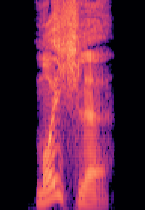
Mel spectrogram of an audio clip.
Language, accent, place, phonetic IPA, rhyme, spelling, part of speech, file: German, Germany, Berlin, [ˈmɔɪ̯çlə], -ɔɪ̯çlə, meuchle, verb, De-meuchle.ogg
- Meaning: inflection of meucheln: 1. first-person singular present 2. first/third-person singular subjunctive I 3. singular imperative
